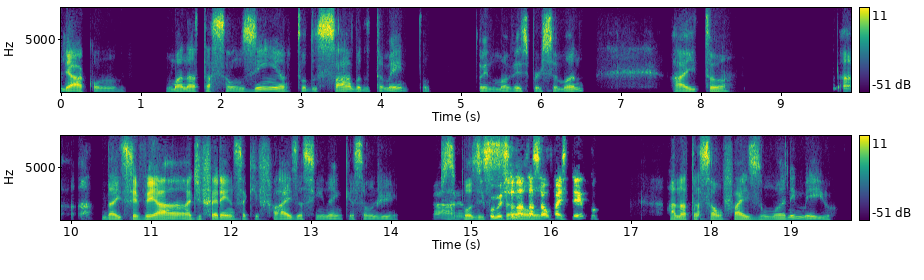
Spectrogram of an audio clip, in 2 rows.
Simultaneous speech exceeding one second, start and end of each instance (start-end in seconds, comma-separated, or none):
14.6-15.9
